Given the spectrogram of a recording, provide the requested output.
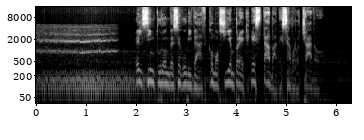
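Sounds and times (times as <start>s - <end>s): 
car tires screeching down a slope: 0.0s - 2.9s
deep car engine rumble: 0.0s - 5.7s
speech: 2.0s - 5.8s.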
